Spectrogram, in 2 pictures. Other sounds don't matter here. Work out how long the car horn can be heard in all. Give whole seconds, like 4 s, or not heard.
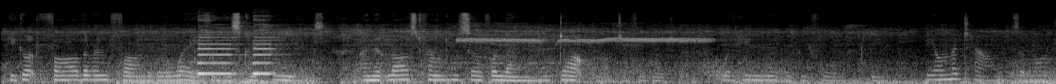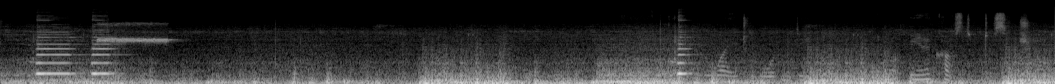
5 s.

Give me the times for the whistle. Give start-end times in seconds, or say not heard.
4.5-7.2, 11.5-12.3.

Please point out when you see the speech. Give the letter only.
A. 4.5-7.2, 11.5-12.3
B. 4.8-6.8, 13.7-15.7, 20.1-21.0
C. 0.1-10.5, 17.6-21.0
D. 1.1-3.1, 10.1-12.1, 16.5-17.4
C.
